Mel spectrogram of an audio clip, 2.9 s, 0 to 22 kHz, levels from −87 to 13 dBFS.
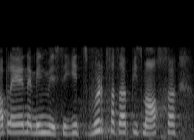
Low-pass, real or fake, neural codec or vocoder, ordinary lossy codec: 5.4 kHz; fake; codec, 16 kHz, 0.9 kbps, LongCat-Audio-Codec; none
